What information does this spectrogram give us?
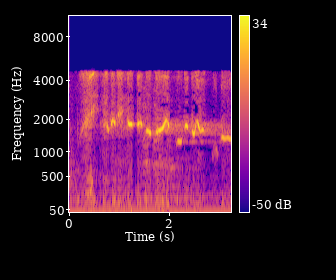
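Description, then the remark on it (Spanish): An oven cleaner aerosol can sprays a steady burst into a hot oven, its hiss carrying a high, wavering whistle-like tone that pulses slightly for about three seconds, with no talking. “No, señores, es el aerosol del limpiahorno.”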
